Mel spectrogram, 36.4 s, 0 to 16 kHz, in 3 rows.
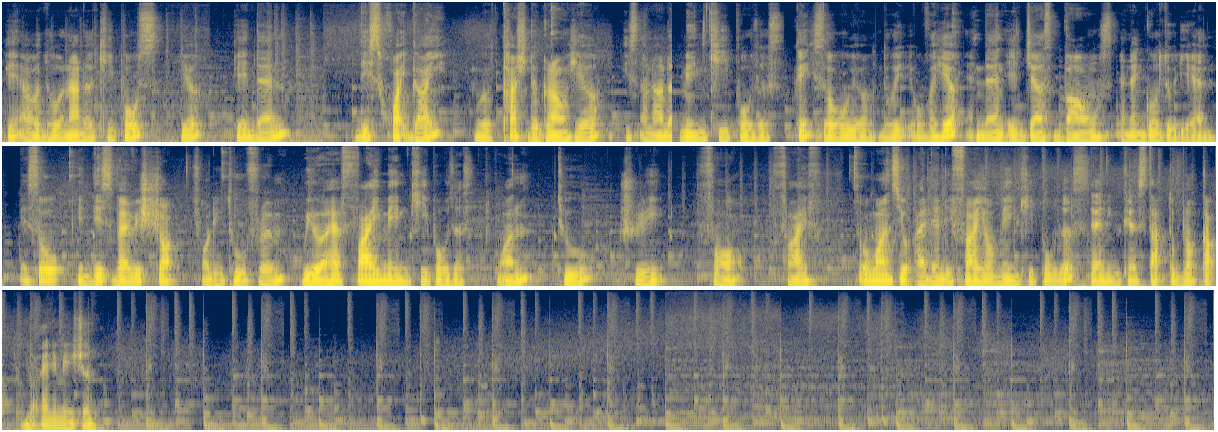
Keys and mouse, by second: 1.9 s, 2.3 click, 8.7 s, 9.4 click, 20.6 click, 21.3 click, 25.4 w, 25.4 alt+click, 25.5 alt+middle click, 25.6 w, 25.7 click, 26.3 alt+right click, 26.4 alt+right click, 27.0 alt+click, 27.0-28.8 typing, 27.3 click, 28.1 click, 28.2 alt+click, 28.5 alt+middle click, 28.6 click, 28.9 click, 29.3 click, 29.3 alt+right click, 29.8 click, 30.1-33.8 typing, 30.2 alt+right click, 30.3 click, 30.6 click, 30.8 alt+click, 31.1 click, 31.3 click, 31.8 click, 32.2 click, 32.6 alt+middle click, 32.8 click, 32.9 alt+right click, 33.1 click, 33.2 alt+click, 33.6 middle click, 34.0 click, 34.4 middle click, 34.8 alt+click, 35.0 click, 35.2 middle click, 35.3 e, 35.5 click, 35.6 alt+click, 36.1 f, 36.2 alt+right click, 36.3 alt+click.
